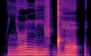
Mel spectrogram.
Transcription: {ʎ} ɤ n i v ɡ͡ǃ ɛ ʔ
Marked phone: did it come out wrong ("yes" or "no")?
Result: no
